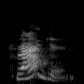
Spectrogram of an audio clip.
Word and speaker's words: dragon: irregular situation right here this usually would be dre but in this word it's going to be dra second syllable gone try for the real word dragon great job my friends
